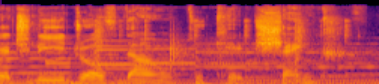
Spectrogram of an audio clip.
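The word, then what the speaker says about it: Schanck: other days we actually drove down to cape shank it's pronounced shank but as you can see it looks like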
